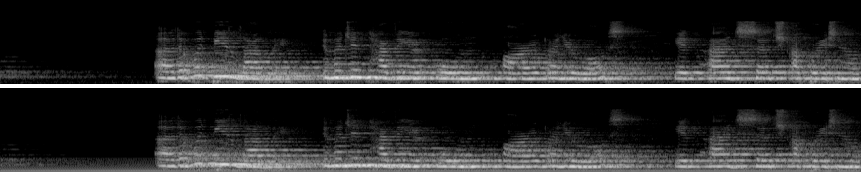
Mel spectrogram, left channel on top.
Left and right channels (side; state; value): right; noise; hum, 22 dB below the sound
